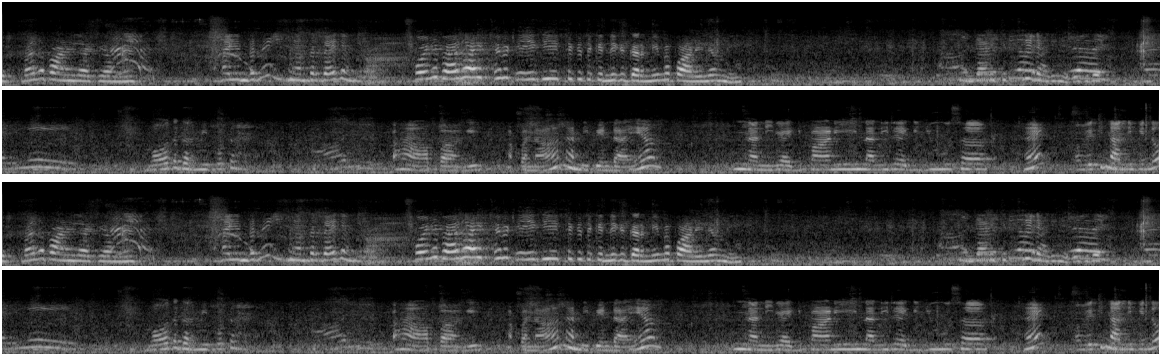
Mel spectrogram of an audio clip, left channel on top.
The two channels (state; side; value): noise; right; rumble, 29 dB below the sound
